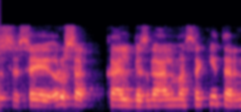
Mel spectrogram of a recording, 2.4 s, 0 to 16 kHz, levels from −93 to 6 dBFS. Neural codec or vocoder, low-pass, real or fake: none; 7.2 kHz; real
